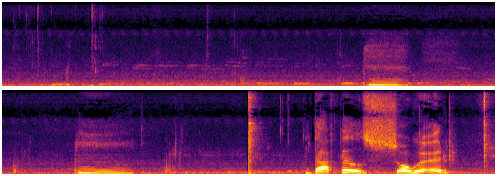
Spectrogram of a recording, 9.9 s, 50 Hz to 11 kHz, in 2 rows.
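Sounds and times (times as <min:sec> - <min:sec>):
person gulping water: 0:06.5 - 0:06.9
speech: 0:08.0 - 0:09.5.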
